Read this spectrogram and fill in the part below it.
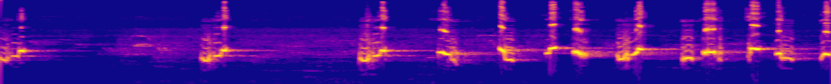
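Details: Gacor song of a yellow-vented bulbul. It opens with a few spaced, gurgling whistles, then after a short pause speeds into a steady run of quick bubbly notes, about three each second.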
